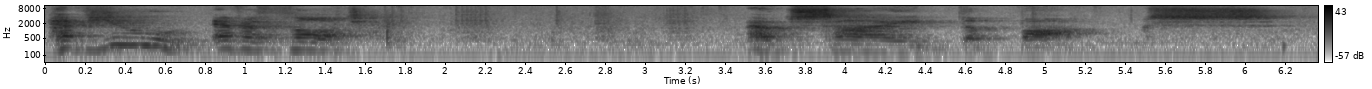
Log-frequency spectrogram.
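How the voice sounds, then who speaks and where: A man playing an eccentric college professor in a staged reading, speaking in a pompous, deliberate, whimsical way with sudden outbursts. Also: fairly high pitch, very animated, sharp tone, exaggerated voice. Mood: eccentric, playful. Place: echoey indoor room, staged reading. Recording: roomy, distant stage recording with faint noise.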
